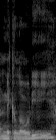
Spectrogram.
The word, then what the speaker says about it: Nicolodi: Daria Nicolodi, I believe that's how you say it.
